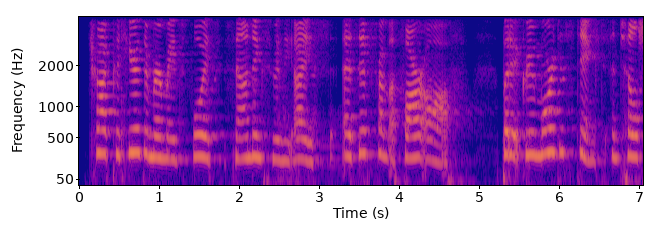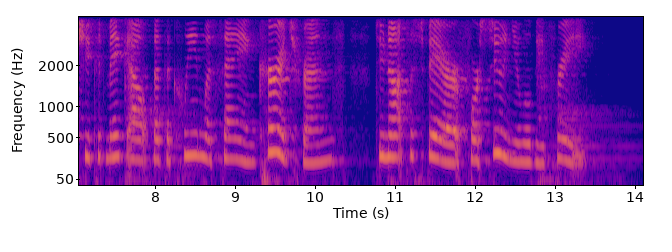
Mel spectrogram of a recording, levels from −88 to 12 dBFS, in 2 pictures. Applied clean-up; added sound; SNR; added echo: neural separator model SepFormer DNS4.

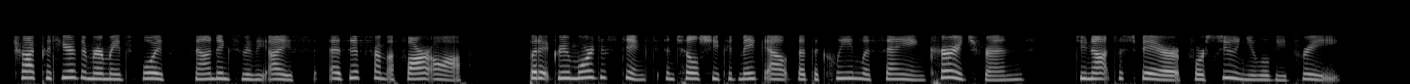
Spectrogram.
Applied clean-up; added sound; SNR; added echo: neural separator model SepFormer WHAMR!.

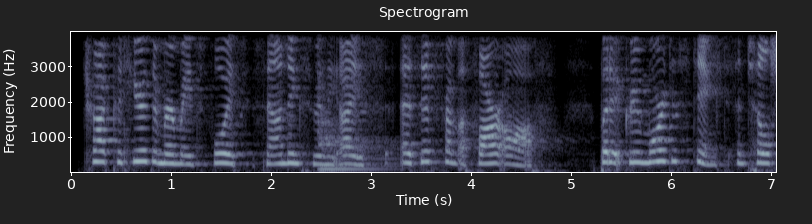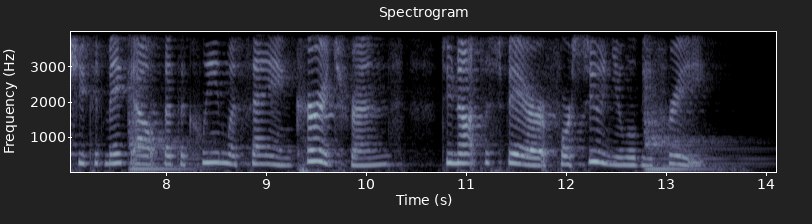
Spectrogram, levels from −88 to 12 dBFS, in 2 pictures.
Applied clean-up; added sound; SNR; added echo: none; Drum; 18 dB; reverberation time 0.6 s.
